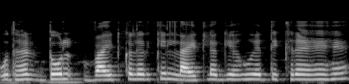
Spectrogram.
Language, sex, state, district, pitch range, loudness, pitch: Hindi, female, Chhattisgarh, Sukma, 220-240 Hz, -16 LUFS, 235 Hz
